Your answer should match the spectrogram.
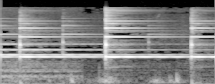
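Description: Chime notes in a hip-hop backing track, struck singly a few times, each bright note ringing on after the strike.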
